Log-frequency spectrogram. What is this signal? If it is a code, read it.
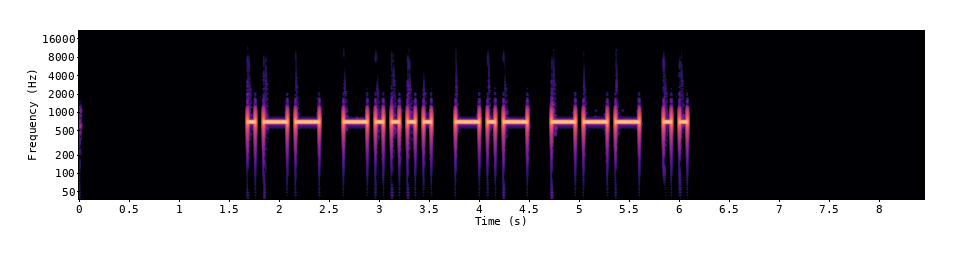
Morse code, heard as a keyed tone, about 15 wpm, 700 Hz. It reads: W6KOI
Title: USA Call Signs - 5 Characters - Repeated 3x - 15wpm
